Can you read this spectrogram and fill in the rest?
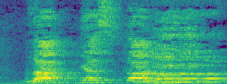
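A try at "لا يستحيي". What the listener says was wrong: ইয়াস্তাহ তো লা কেন টানেন জবরের পরে আর ইয়াতে ইয়াতে তিন আলি টানেন ইয়াস্তাহি মধ্যে উপরে ছিল উপরে ছিল তিন আলি মান্নাম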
